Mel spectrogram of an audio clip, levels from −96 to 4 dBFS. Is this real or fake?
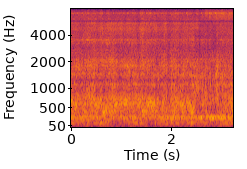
fake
